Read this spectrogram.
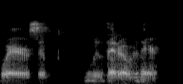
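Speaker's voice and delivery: very soft, very low, quiet muttering. Speaker trying to move something during her talk, mumbling to herself. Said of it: "I'm mumbling to myself".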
